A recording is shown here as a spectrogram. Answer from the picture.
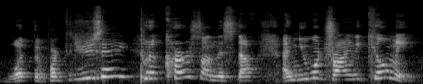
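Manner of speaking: high-pitched mock indignation; acted outrage. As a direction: imitate a shocked, outraged accusation. Shocked accusation in the story.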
